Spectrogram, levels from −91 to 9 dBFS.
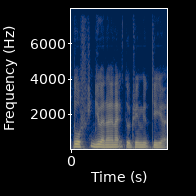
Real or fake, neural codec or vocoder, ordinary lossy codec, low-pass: fake; codec, 16 kHz, 1 kbps, FunCodec, trained on LibriTTS, 50 frames a second; none; none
